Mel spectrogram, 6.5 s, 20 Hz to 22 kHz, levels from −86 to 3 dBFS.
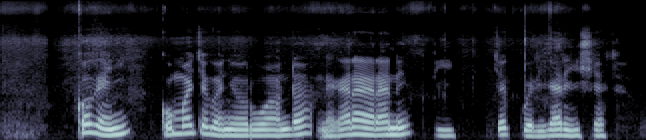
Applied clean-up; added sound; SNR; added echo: none; none; none; none.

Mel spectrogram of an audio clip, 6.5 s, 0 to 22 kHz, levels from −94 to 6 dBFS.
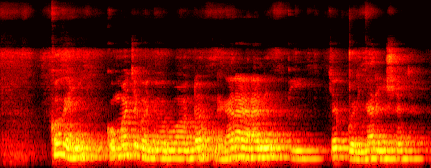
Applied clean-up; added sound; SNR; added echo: none; none; none; reverberation time 1.0 s.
